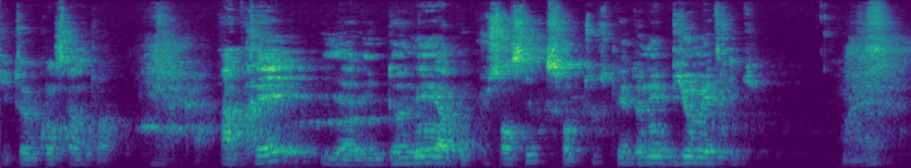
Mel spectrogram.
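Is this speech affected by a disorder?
No.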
